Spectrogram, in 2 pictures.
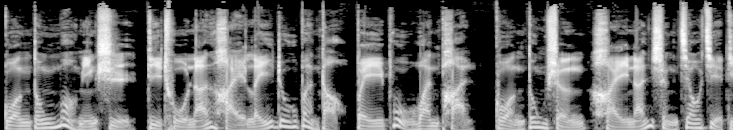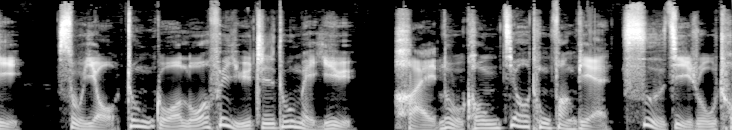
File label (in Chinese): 城市介绍, 国语男声配音, 稳重专题; 茂名市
